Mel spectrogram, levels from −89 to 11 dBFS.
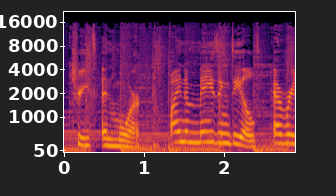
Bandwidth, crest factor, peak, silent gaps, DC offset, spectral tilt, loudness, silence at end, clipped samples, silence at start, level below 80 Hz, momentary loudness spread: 16 kHz; 12 dB; 0 dBFS; none; under 0.1%; -5 dB/octave; -13 LUFS; 0 s; under 0.1%; 0 s; -30 dBFS; 5 LU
